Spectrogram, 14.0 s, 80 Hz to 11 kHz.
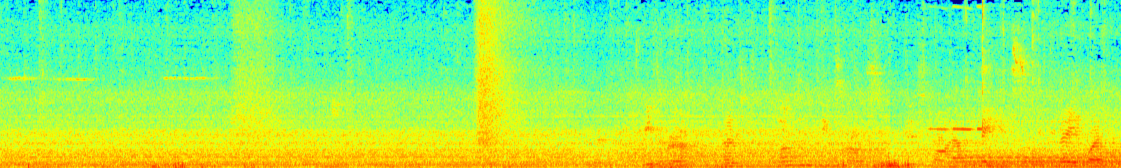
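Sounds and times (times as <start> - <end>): locomotive fans humming: 0.0 - 14.0
air hiss: 6.0 - 6.6.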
